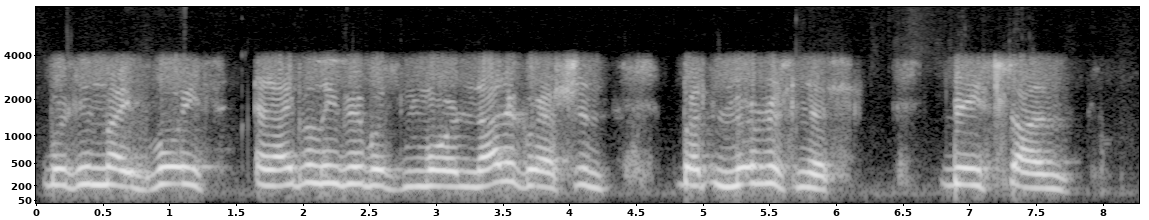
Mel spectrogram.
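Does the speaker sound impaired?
Yes: cerebral palsy; able to walk and run until a couple of years ago, mobility declined since; speech impediment, voice more heightened when tense or nervous, may be heard as aggressive.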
